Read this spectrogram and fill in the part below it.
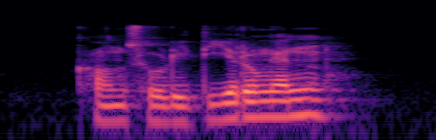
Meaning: plural of Konsolidierung
- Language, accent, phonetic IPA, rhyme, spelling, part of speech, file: German, Austria, [kɔnzoliˈdiːʁʊŋən], -iːʁʊŋən, Konsolidierungen, noun, De-at-Konsolidierungen.ogg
